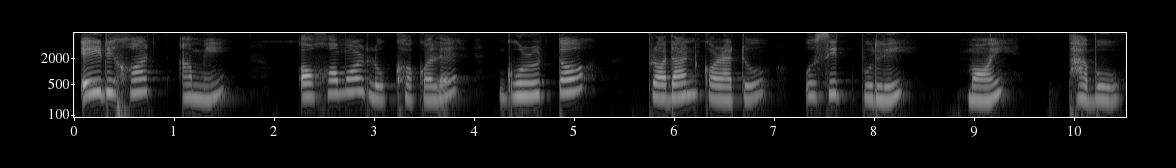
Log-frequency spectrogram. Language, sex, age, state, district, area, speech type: Assamese, female, 18-30, Assam, Sonitpur, rural, spontaneous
